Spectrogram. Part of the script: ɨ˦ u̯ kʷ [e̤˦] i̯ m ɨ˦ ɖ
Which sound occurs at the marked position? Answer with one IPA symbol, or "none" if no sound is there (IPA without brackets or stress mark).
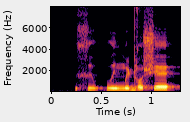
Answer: e˦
